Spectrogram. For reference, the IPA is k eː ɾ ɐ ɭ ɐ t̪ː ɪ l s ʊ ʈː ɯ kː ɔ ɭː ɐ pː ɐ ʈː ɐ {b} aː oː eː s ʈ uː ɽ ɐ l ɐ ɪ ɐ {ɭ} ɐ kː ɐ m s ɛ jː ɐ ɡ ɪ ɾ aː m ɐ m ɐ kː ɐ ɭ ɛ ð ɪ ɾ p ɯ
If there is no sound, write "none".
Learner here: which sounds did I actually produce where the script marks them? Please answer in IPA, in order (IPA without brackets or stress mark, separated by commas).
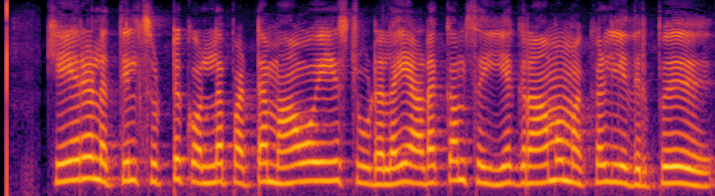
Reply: m, ɽ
